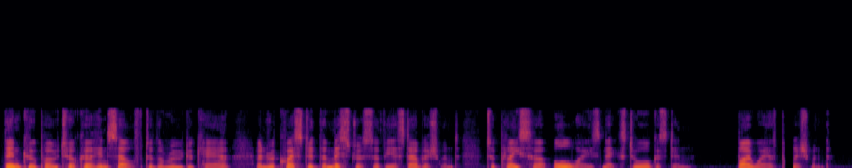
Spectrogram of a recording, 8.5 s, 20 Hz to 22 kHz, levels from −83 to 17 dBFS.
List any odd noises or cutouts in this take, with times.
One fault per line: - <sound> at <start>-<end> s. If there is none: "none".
- dropout at 7.8-7.9 s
